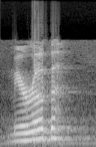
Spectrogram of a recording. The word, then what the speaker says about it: mihrab: it is a word from Arabic it is pronounced mihrab want to know a meaning or a sentence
